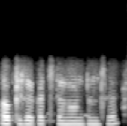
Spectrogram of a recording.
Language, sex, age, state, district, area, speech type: Telugu, female, 18-30, Andhra Pradesh, Kakinada, urban, conversation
